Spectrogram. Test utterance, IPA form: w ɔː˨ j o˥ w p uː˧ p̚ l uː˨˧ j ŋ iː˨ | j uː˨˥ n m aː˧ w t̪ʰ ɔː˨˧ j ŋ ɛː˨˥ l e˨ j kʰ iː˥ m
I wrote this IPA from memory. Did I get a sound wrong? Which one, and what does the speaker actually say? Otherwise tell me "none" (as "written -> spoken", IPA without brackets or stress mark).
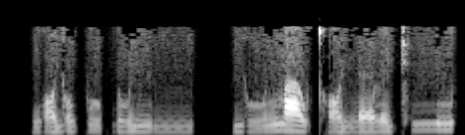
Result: none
